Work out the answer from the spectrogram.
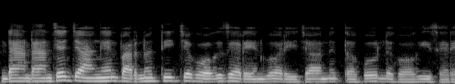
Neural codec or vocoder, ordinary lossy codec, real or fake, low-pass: none; AAC, 48 kbps; real; 7.2 kHz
